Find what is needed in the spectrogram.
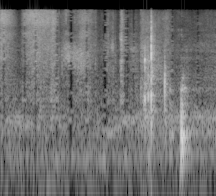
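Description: Paper rubbing and rustling as a journaling card is slid out of a paper envelope in a handmade journal, then a few sharp clicks about one and a half seconds in.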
